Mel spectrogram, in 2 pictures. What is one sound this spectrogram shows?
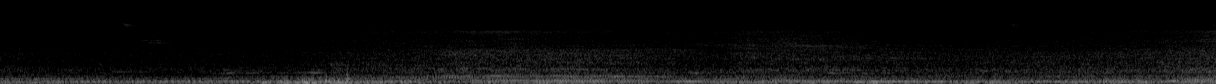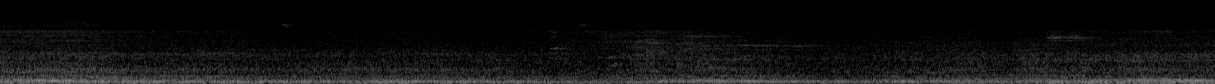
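A motorbike engine hums steadily up close while riding.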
